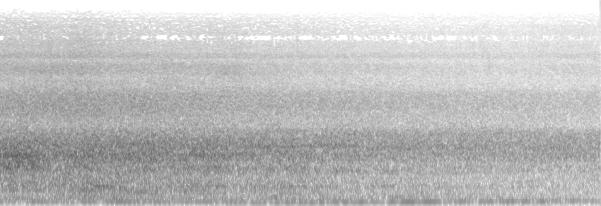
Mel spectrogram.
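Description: Wind rustles through the trees outdoors and slowly eases.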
